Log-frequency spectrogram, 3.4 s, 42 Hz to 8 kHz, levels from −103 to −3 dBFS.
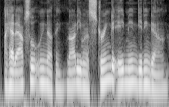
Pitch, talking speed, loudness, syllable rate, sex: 125 Hz, 250 wpm, -17 LUFS, 6.6 syllables/s, male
